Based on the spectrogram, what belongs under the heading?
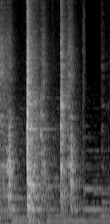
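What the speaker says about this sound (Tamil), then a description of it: "முட்டையை நல்லா கலந்து விட்டுட்டு இந்த மாதிரி பொடிசாக அப்படியே கரண்டியை வச்சு குத்தி எடுத்துக்கோங்க" A metal spoon scrapes and knocks against a pan while breaking scrambled egg into small bits, producing two sharp clinks followed by softer scraping, close and alone.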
